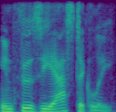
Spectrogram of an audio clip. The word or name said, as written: enthusiastically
